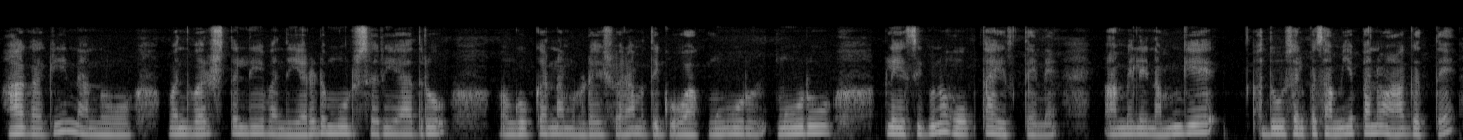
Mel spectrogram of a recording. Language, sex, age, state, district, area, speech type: Kannada, female, 30-45, Karnataka, Davanagere, urban, spontaneous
